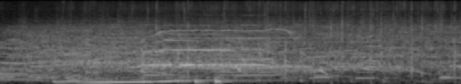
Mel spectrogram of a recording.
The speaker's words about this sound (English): You wouldn't be clapping if you knew what that meant.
